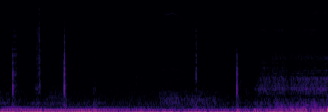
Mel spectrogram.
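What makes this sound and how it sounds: A white chalk stick held in the fingertips writes and scratches letter strokes on a flat black chalkboard. Short, dry taps and scrapes sound over a low, steady rumble, and a softer continuous scratching follows near the end.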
